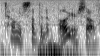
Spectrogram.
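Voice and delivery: incredulous echo. Retold or imitated. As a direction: toss the question back, baffled and rushed.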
